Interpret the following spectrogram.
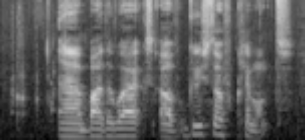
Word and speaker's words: Klimt: the works of Gustav Klimt I think that's a silent T I did check with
